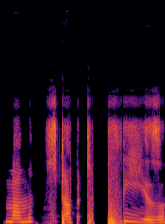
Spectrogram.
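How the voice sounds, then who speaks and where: A woman's voice: a little high, extremely slow, dry recording. A woman voicing an emotional, defiant schoolgirl witch in a storybook, speaking in tearful outbursts. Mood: pleading, upset.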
